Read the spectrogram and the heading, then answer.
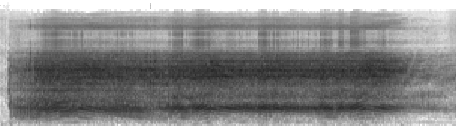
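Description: A prop chainsaw sitting on a coffee table is given a quick rev, its motor loud, the buzzing pitch surging up and down several times over about five seconds before dropping off abruptly. No one speaks.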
